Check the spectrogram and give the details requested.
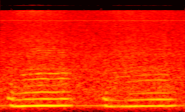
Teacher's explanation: vibrations so if you you for example use the letter V you put your hand on your throat and you make the sound for the letter v v your throat makes vibrations you can feel it right okay so who knows of another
